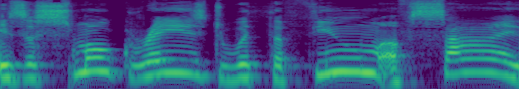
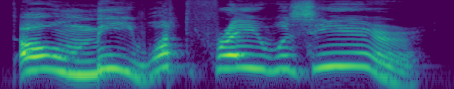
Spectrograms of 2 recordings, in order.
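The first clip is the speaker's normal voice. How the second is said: dismayed; 6 semitones higher, 4 dB louder, slower than usual. Acted. Romeo sees signs of street brawl.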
